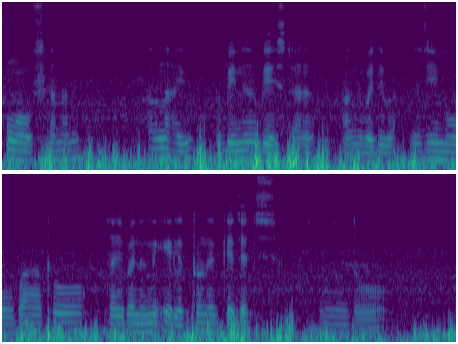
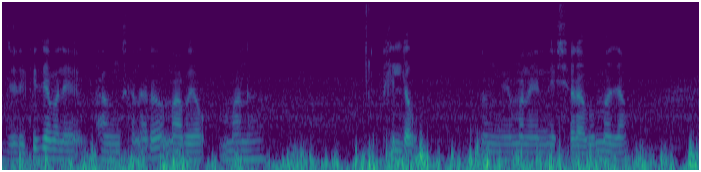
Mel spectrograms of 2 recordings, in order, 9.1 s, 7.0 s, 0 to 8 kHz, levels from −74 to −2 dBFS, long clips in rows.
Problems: constant background noise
